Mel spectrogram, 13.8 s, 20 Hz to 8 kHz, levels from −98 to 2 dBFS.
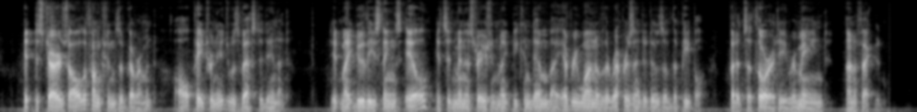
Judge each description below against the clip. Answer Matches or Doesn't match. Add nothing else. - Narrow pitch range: Matches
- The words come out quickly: Doesn't match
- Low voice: Matches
